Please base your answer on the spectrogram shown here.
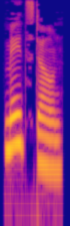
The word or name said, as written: maidstone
